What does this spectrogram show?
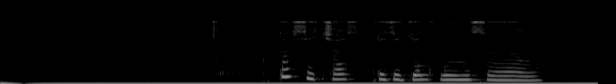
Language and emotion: Russian, sad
